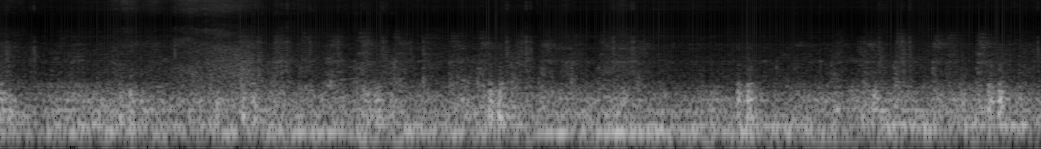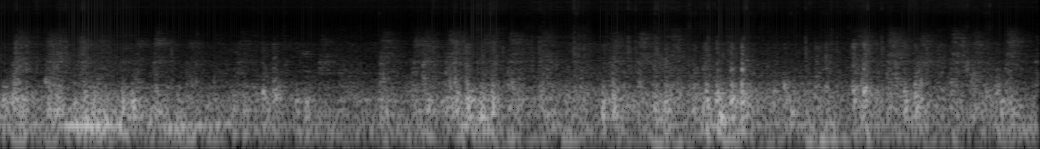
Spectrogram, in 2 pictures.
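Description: Mugunghwa-ho passenger train running, heard from inside the carriage: a steady low rumble with many short clicks of the wheels over the rails.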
